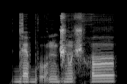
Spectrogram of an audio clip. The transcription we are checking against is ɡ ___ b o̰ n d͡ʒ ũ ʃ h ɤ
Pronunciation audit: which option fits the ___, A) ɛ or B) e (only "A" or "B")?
A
